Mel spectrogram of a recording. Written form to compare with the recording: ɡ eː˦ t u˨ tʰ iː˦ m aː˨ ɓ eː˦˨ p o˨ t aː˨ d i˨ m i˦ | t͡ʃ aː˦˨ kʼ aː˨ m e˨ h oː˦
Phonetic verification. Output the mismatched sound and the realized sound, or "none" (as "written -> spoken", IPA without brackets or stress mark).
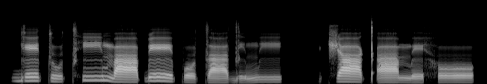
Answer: none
